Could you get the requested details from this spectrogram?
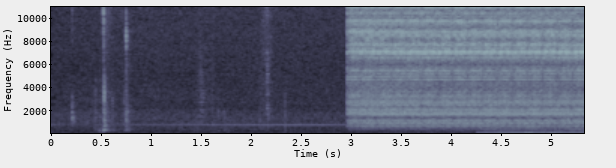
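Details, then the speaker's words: Sega CD Model 2, power-on with no disc: quiet clicks, then a loud harsh grinding over a low drone; the disc drive mechanism grinds badly, although the unit still works electrically. "Well, that is a horrible noise. It electrically functions in that we can see the ROM here, obviously, but goodness, it is not happy."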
